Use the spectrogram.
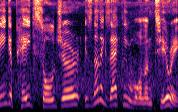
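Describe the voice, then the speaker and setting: A man with a non-native accent and very wide pitch swings. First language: not English. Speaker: video blogger. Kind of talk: open letter monologue. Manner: halting, many restarts.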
